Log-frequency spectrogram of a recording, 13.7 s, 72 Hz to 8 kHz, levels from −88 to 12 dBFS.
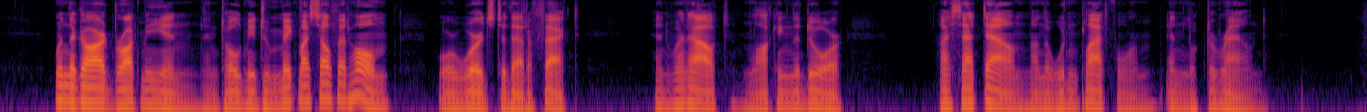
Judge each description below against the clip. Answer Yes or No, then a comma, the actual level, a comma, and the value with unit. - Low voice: Yes, very low, 85 Hz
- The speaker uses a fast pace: No, average, 155 wpm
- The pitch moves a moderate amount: Yes, average, 4.1 semitones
